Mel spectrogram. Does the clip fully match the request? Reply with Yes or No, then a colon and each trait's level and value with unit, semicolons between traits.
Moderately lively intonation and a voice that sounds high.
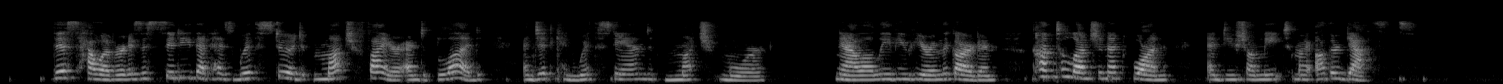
Yes: average, 3.7 semitones; high, 235 Hz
